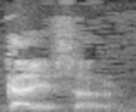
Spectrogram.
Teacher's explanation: el diptongo se pronunciaba con a e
